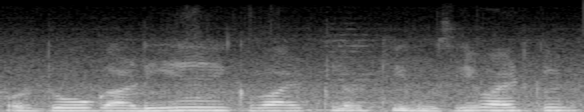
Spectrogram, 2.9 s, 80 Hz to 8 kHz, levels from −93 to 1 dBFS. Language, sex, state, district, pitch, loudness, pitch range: Hindi, female, Punjab, Fazilka, 205 Hz, -15 LUFS, 195-215 Hz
